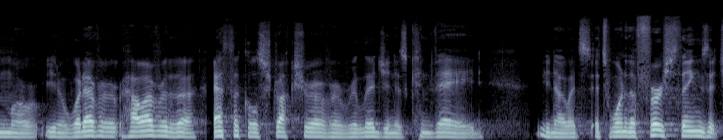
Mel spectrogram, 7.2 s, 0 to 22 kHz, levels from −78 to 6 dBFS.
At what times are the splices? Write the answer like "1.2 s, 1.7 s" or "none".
2.1 s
